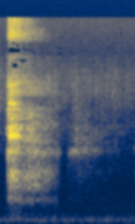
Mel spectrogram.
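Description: A person's single short exhale, about a second long, fading out.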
